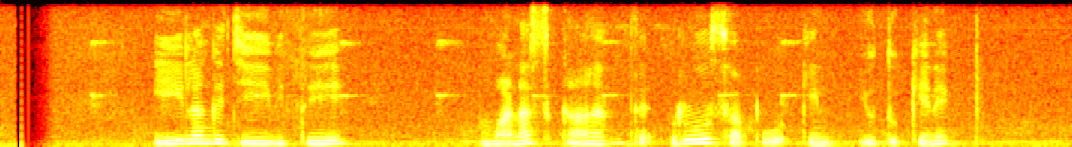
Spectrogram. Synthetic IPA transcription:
iːlaŋɡəd͡ʒiːʋit̪eː | manɐskaːnt̪əɾoːsa̰pṵʋə̰kinjut̪ukenek̚

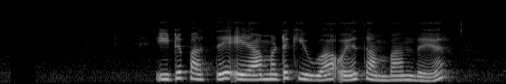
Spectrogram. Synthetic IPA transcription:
iːʈəpasːeʔejaːmaʈəkiuʋaʔojəsamband̪əjə

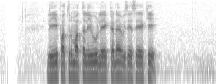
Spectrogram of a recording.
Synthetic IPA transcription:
liːpat̪uɾmat̪əliʋuleːkənəʋiseːsejəki

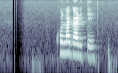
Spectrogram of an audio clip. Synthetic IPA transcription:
kʰolaɡaɽit̪e

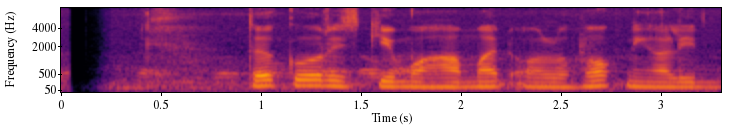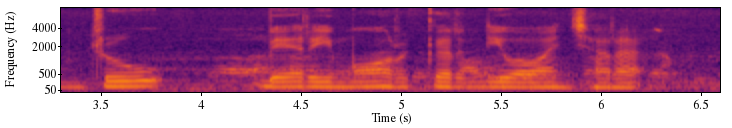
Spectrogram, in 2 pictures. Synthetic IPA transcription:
t̪əkuɾiskimuɦamad̪ɔlɔɦɔk̚niŋalidɾu | bɛɾimɔrkɨrdiwawaɲt͡ʃaɾa

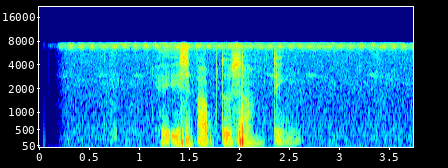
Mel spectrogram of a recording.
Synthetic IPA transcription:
hiʔɪsap̚t̪usamt̪ɪ̰ŋ

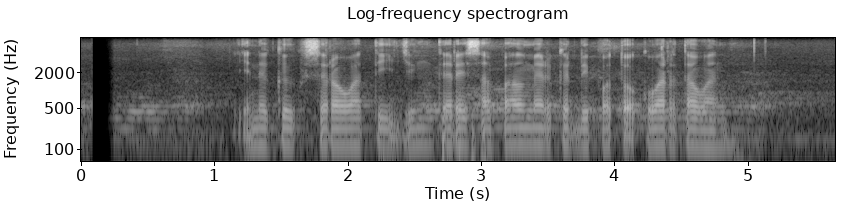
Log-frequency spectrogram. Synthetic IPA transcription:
ʔḭnəkəksəɾawat̪id͡ʒɨŋt̪ɛɾʔɛsapalmɛrkɨrdipɔt̪ɔ̰kəwart̪awan

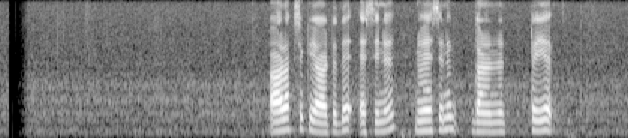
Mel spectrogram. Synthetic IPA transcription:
aːɾakʂəkəjaːʈəd̪əʔæsenənuʋæsenəɡanənə | ʈəjə

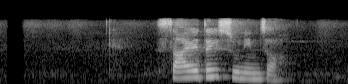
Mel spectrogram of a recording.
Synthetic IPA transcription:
sajʌt̪ʌjsunint͡sʰʌ

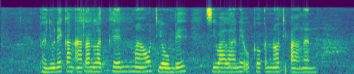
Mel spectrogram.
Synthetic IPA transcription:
b̥ä̤ɲunekaŋʔa̰ɾanləɡ̥ɛ̤nmaud̪̥i̤ombe | siwalaneʔṵɡ̥ɔ̤kənɔd̪̥i̤paŋan

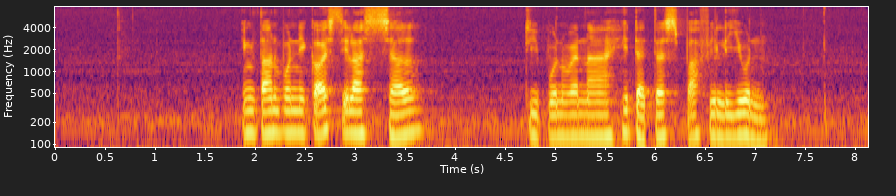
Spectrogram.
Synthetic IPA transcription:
ʔɪŋt̪aʊnpunikɔist̪ilad̥ʒ̥a̤l | d̪̥i̤pʊnwənahid̪̥ä̤d̪̥ɔ̤spafiliʊn

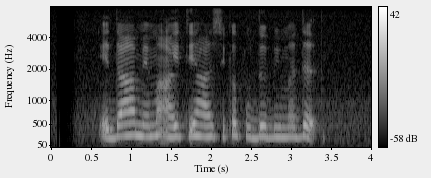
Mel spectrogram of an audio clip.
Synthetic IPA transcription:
ḛd̪aːmeməʔajt̪iɦaːsikəpud̪əbiməd̪ə

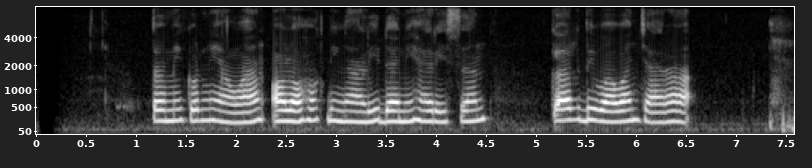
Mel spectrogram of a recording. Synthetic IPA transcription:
t̪ɔmikurniawanɔlɔɦɔk̚diŋalidaniɦaɾisɔn | kərdiwawaɲt͡ʃaɾa

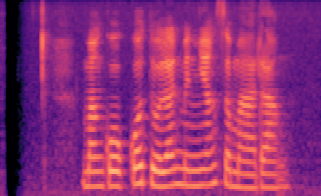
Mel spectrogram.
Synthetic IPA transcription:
maŋkokod̪̥o̤lanməɲaŋsəmaɾaŋ

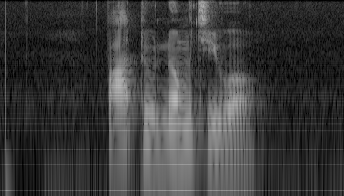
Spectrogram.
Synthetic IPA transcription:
pad̪̥ṳnʊŋd̥ʒ̥i̤wɔ

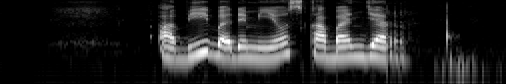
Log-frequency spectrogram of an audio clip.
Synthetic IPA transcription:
ʔabibadɛmiɔskabaɲd͡ʒar

